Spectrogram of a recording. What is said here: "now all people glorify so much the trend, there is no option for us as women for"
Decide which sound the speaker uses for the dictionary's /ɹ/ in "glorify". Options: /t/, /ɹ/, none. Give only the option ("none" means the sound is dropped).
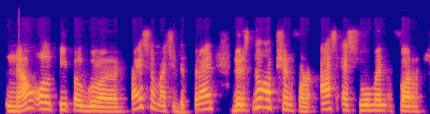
none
